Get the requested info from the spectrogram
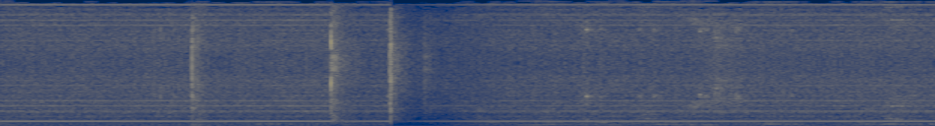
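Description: Steady electrical hum with one strong tone in the recording, broken by two sharp clicks a little over two seconds in. Right after the second click the sound briefly drops away, then fades back in.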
